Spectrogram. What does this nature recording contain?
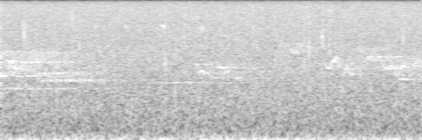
Wood Thrush, Red-eyed Vireo, American Robin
